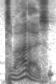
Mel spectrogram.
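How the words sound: It is said in a New Zealand accent.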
